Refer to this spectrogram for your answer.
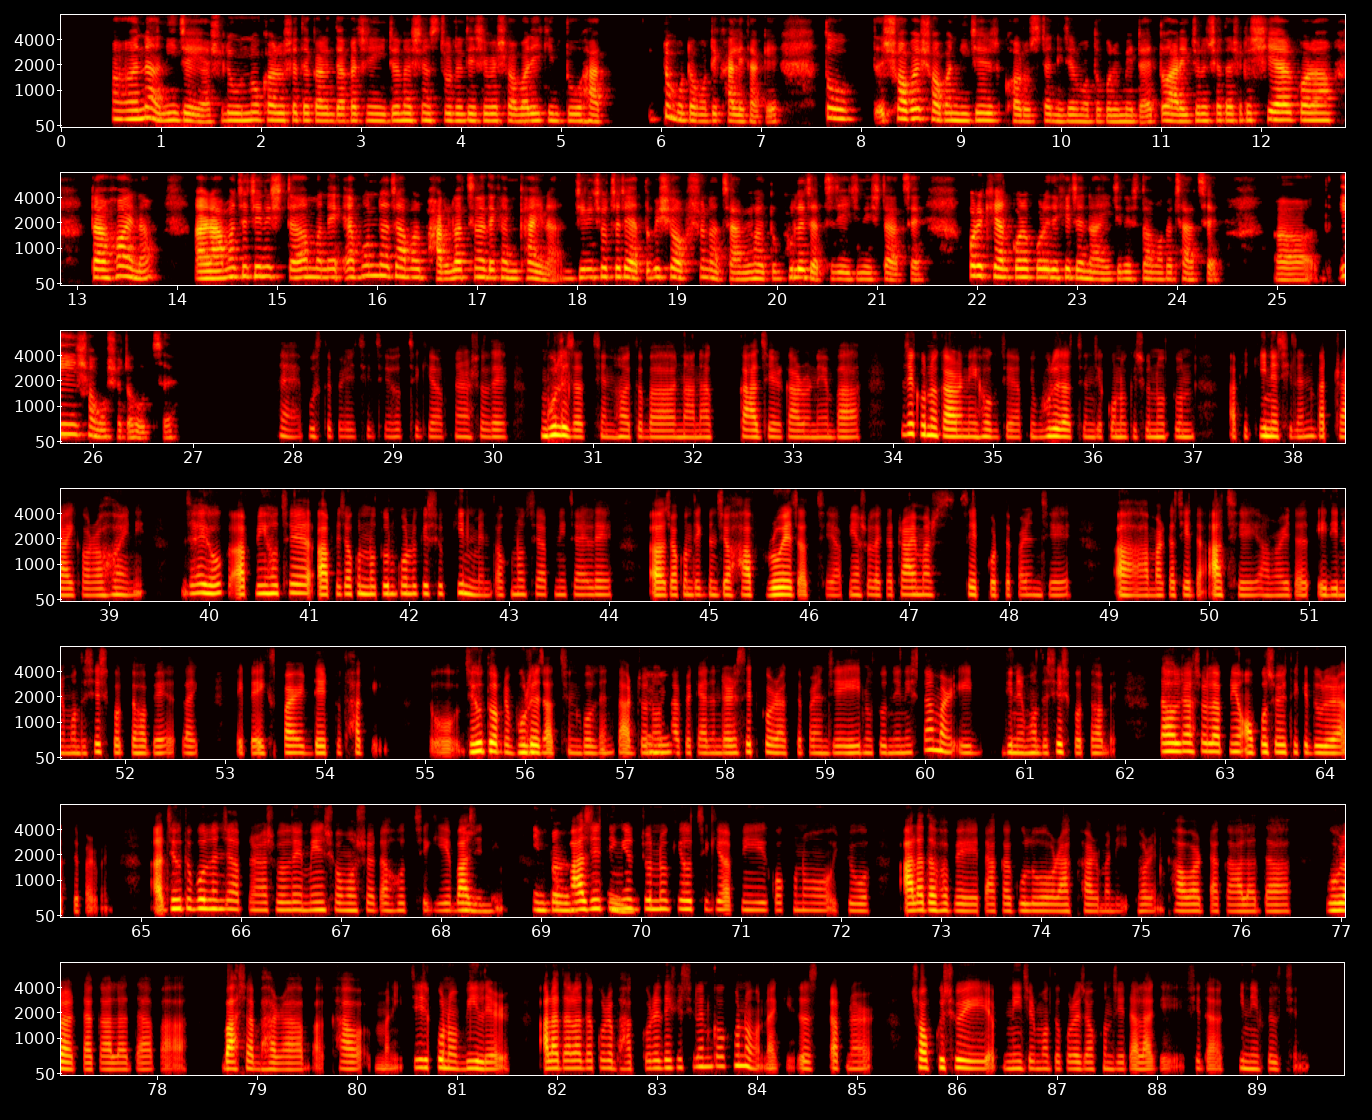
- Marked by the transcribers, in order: lip smack; other background noise; in English: "বাজেটিং"; in English: "বাজেটিং"
- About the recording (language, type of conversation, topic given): Bengali, advice, ক্যাশফ্লো সমস্যা: বেতন, বিল ও অপারেটিং খরচ মেটাতে উদ্বেগ
- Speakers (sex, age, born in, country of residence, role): female, 20-24, Bangladesh, Bangladesh, advisor; female, 25-29, Bangladesh, Finland, user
